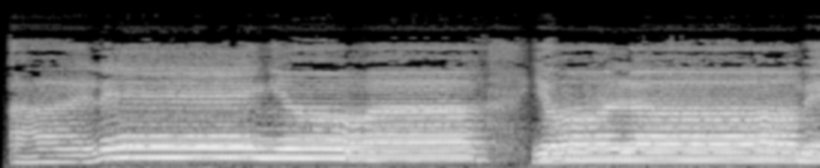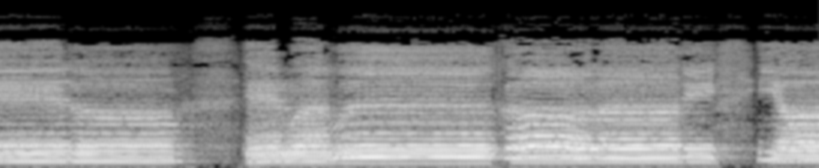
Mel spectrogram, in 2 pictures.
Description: gimn marshallovih ostrovov

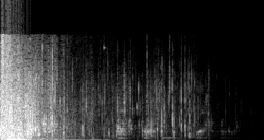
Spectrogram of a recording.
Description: gornij neupravlyaemij kamnepad

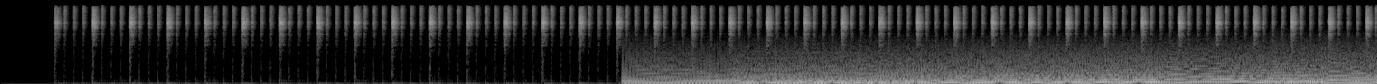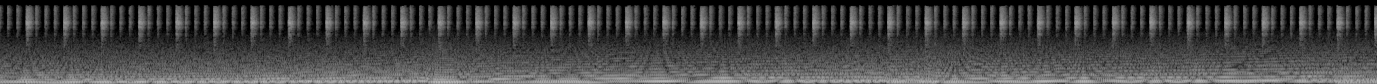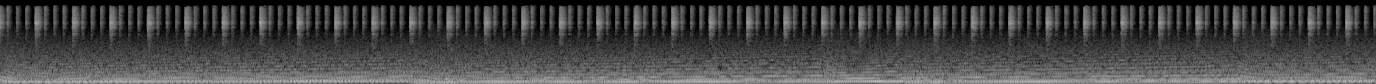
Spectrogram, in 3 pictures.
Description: iskusstvennij zvuk gonok sintezator

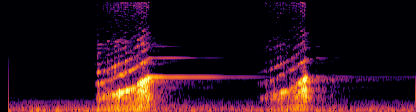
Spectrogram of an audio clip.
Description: sozdano kogda ya provozhu palcem po strunam fortepiano

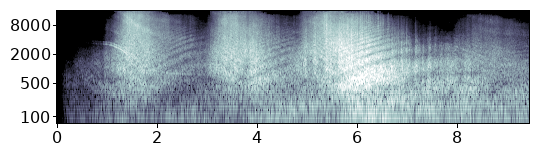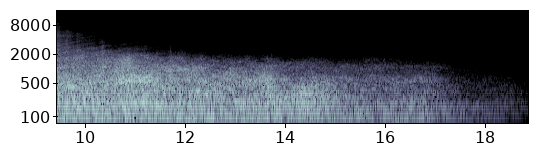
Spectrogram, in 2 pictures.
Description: neskolko reaktivnih istrebitelej proletayut mimo

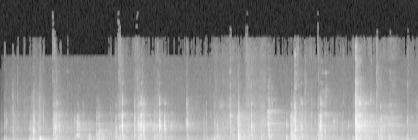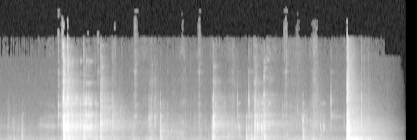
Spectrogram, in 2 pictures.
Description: gimnastika uprazhnenie i ego okonchanie

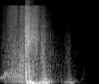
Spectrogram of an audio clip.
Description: rezkij korotkij suhoj udar

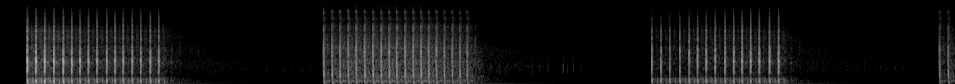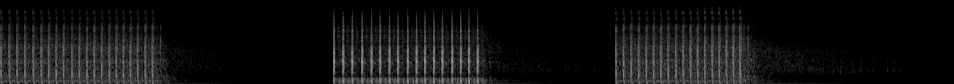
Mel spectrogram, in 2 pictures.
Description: pulemyot ogon s dvuh storon

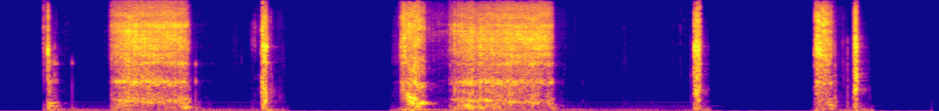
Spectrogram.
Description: zvuki skotcha otmativanie i obrivanie lenti

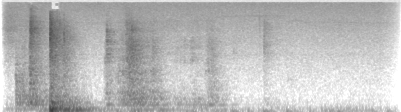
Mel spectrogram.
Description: hlopkom zakrivayut okno

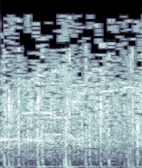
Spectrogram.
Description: aplodismenti srednej gruppi lyudej s krikami

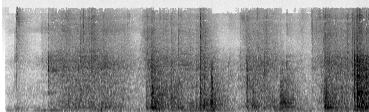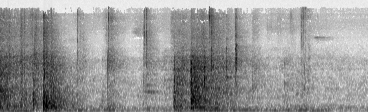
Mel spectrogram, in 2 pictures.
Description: volochashaya lestnica

